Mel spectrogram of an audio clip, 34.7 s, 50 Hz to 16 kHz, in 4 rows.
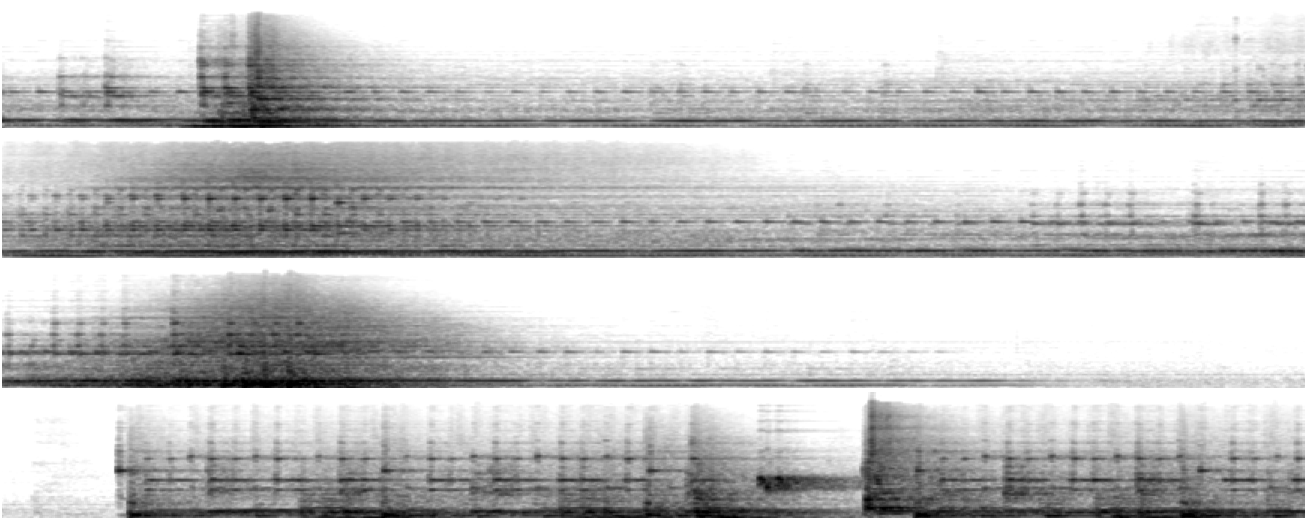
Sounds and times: Percussion: 0.0 - 23.2, 26.6 - 34.7.

